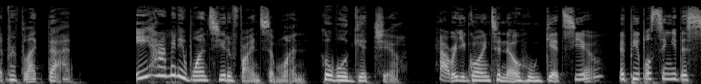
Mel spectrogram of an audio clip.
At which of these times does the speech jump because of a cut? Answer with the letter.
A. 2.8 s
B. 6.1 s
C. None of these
C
